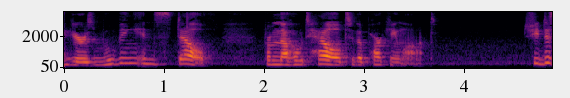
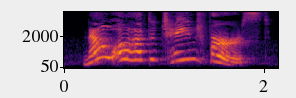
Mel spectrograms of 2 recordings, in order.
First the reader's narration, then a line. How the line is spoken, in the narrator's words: she screamed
